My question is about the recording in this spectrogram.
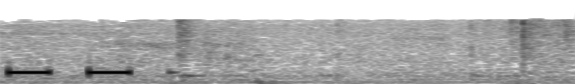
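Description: Two short, steady telephone tones sound on a call-in line as a call is connected, followed by faint line hiss and a few soft clicks.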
